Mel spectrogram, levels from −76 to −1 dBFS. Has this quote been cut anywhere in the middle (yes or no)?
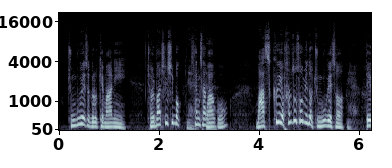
yes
